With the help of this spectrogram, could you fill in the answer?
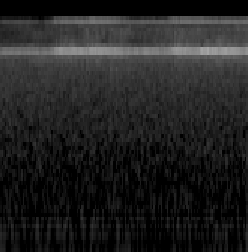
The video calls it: bell cricket singing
